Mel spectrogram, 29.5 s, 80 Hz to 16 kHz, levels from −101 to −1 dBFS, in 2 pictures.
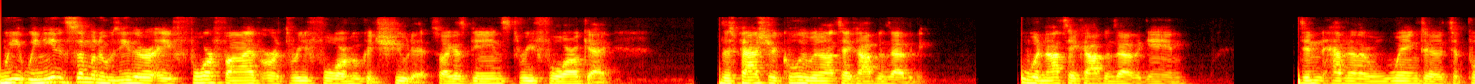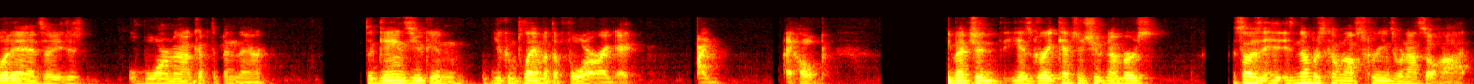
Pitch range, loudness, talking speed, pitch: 105-125 Hz, -19 LUFS, 200 wpm, 115 Hz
